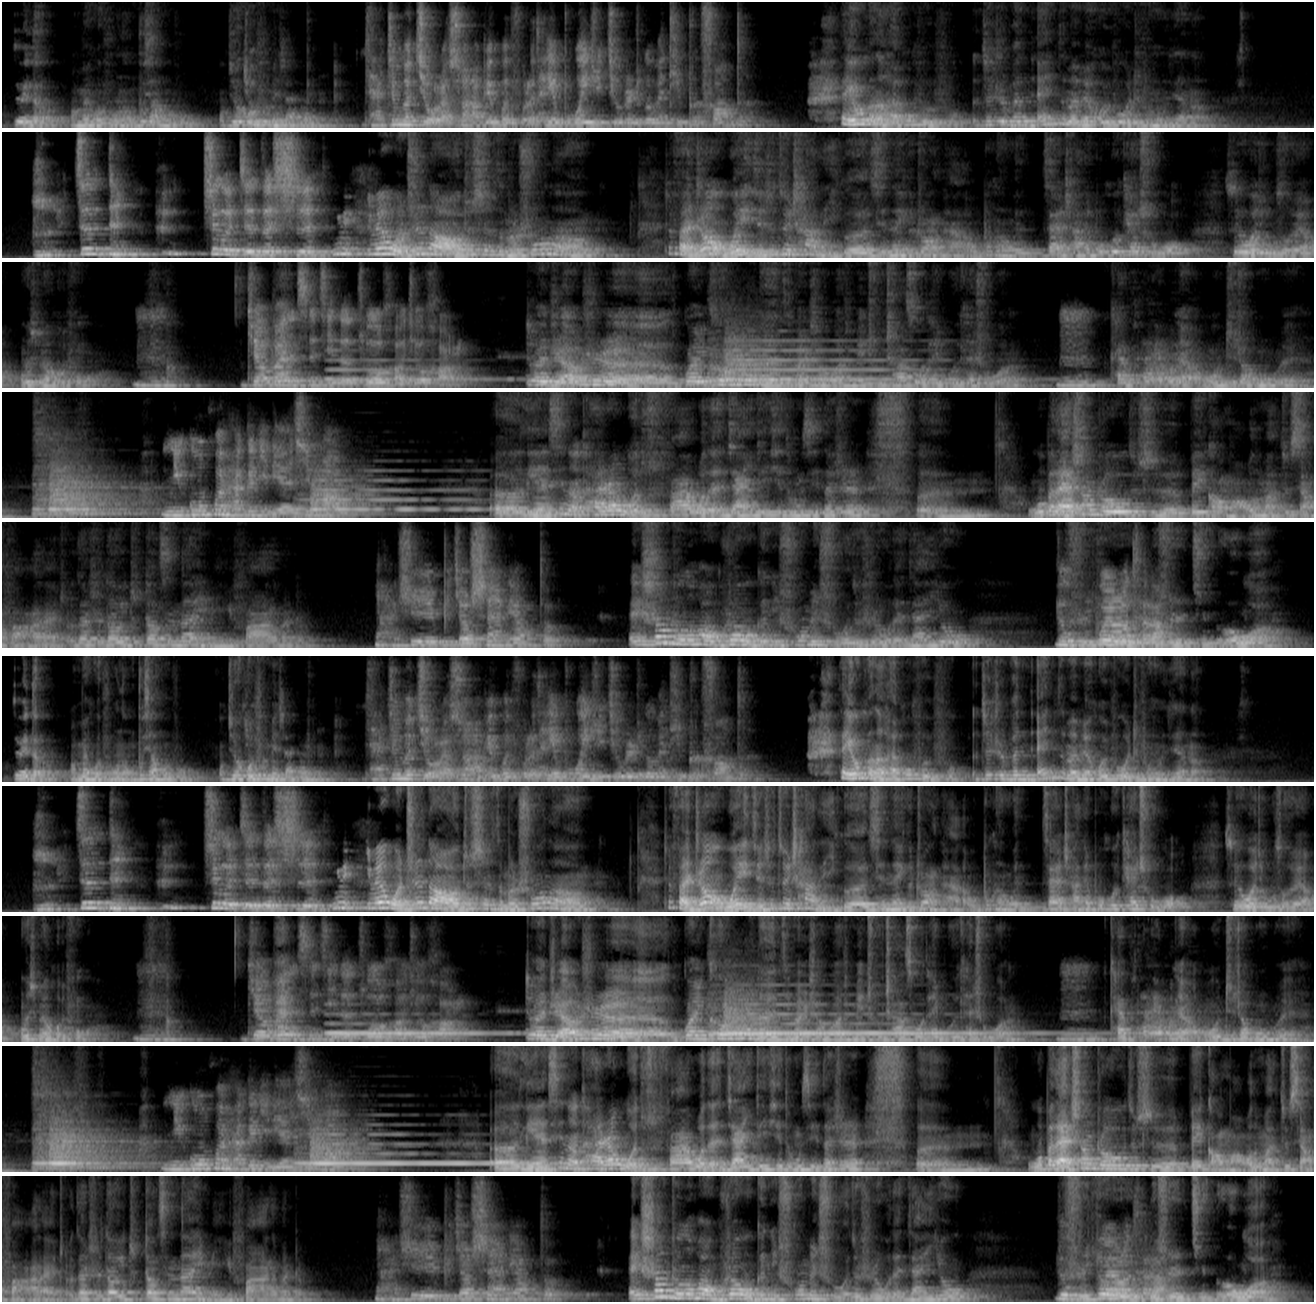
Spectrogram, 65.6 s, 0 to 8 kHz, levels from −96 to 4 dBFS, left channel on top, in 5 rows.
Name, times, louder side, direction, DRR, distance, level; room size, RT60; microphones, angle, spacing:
voice 1, 0.1-1.9 2.2-3.3 8.1-12.0 16.4-19.1 19.5-24.9 25.2-27.2 27.7-27.8 29.0-29.2 31.5-36.5 37.3-39.3 39.7-40.2 40.7-40.9 44.2-55.6 58.7-62.1 63.1-65.3, right 1 dB, 85° right, 4 dB, 0.9 m, -31 dB
voice 2, 3.6-7.5 13.4-14.9 15.1-16.3 27.5-28.0 28.7-30.9 36.8-37.2 40.9-42.8 56.2-58.0 63.0-64.1, left 1 dB, 45° left, -1 dB, 1.3 m, -34 dB
sound 1, 29.5-31.5 33.3-37.0 37.5-38.5 39.7-40.8 42.3-45.0, right 8 dB, 35° right, 1.2 m, -34 dB
7.6 x 4.1 x 3.3 m, 0.83 s
head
